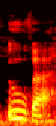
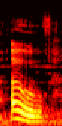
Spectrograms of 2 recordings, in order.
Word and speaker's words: Ove: For those who still don't know, his name is pronounced as Uva instead of Ove.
